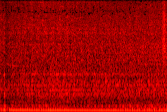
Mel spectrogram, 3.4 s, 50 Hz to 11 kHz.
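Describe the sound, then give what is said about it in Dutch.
A tuned GM LS V8 engine idles loudly and steadily, its deep low rumble holding a constant pitch with a slightly lumpy, pulsing texture throughout. No one speaks. “En dat klinkt dan zo.”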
